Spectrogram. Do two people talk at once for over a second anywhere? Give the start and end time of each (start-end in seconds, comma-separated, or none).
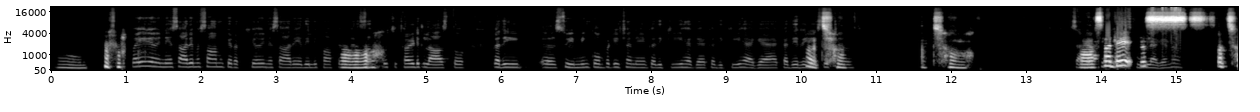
13.7-15.1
